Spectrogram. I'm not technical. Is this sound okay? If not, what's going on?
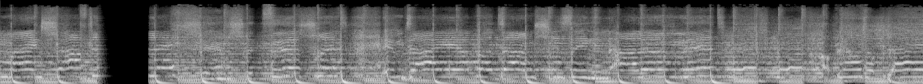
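No. There are four problems.

Throughout, loud and soft parts end up closer in level and the sound is squashed. This is gain pumping, likely from a microphone level set far too high.

From 0.97 to 1.52 s the sound stalls, trails off into near silence, then resumes. This call audio freeze likely came from delayed network data.

From 2.22 to 8.95 s, a click repeats about every 2.26 s. These clock drift buffer slips likely come from two devices keeping slightly different time.

From 8.07 to 8.33 s the sound runs about 19% faster without changing pitch. This jitter buffer speed-up trims tiny pieces to catch up.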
